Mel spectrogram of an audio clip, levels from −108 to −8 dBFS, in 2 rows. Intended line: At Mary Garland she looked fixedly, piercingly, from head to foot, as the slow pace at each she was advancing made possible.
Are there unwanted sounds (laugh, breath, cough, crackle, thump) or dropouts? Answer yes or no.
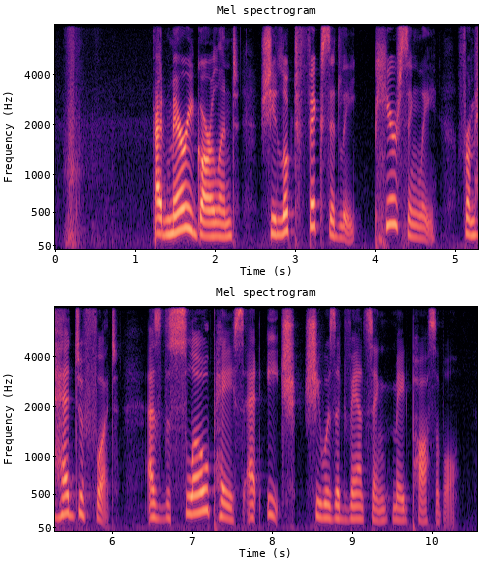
yes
